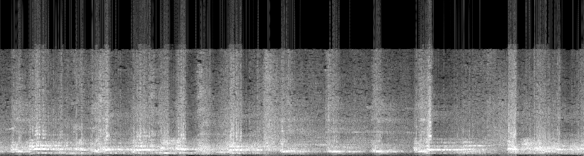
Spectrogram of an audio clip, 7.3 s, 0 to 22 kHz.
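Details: Dogs at The Barking Lot on 7/3/15, a crowded din of overlapping barks, yips and wavering howls with no pause, one sharp louder bark standing out near the middle.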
